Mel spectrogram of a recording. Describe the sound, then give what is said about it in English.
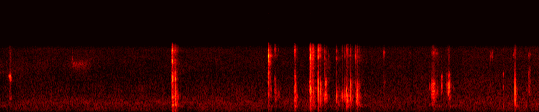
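Cards being shuffled for a card reading: crisp papery snaps and clicks arrive in irregular clusters, a dense flurry midway and a few scattered taps later, with quiet pauses between and no talking. “We'll shuffle the cards.”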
